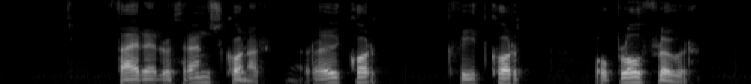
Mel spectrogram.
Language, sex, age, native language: Icelandic, male, 40-49, Icelandic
